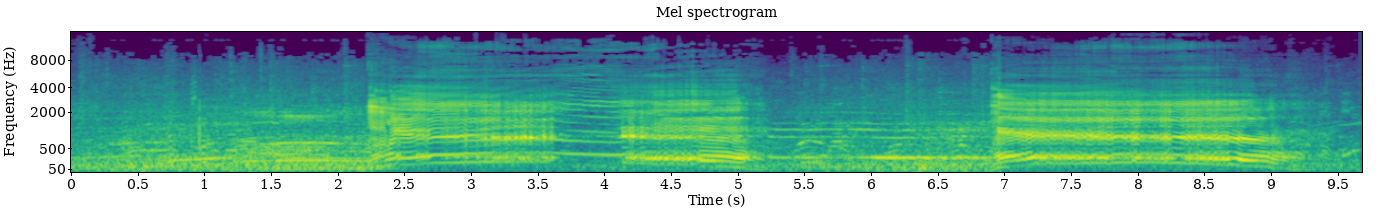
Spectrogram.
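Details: Calf at a Purwokerto cattle market in Indonesia calling repeatedly: three loud, rough moos, each one to two seconds long, separated by brief pauses, over a low murmur of market noise.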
